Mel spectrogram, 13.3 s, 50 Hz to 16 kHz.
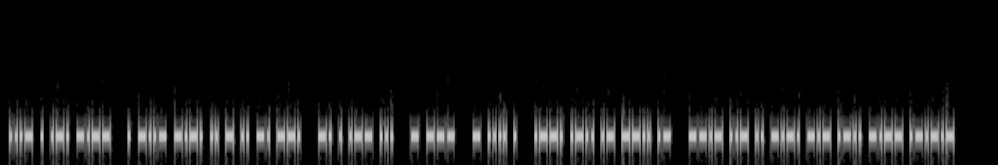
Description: Morse code, heard as a keyed tone, about 36 wpm, 700 Hz. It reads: VERY EXCITING NEWS TO THE PLAZA QUICKLY.
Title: Pangram Challenge v2 - 35wpm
